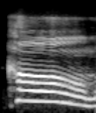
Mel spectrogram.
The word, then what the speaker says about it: comb: same but we don't the first one pronounce it comb like i need to comb my hair the next one it's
